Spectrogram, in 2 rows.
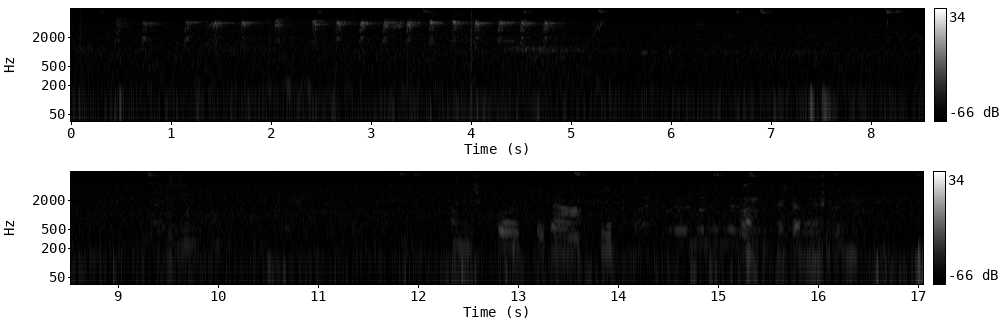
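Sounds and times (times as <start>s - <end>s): faint bird calls: 0.3s - 6.1s.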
